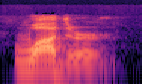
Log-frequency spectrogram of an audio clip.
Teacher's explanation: Water is a really good example of when we use that flap T.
